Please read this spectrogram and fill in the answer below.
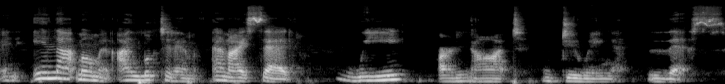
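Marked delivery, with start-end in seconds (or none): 3.4-7.3 menacing low tone, drawn right out, very slow. Retelling what she told her husband in that moment, in a scary low voice. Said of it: "that scary kind of low voice".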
